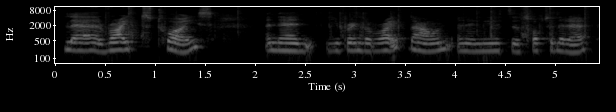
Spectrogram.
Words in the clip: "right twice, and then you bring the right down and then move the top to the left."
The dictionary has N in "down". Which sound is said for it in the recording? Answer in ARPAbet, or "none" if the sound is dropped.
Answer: N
